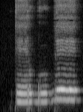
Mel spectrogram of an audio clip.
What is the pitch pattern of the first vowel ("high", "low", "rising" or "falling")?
low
